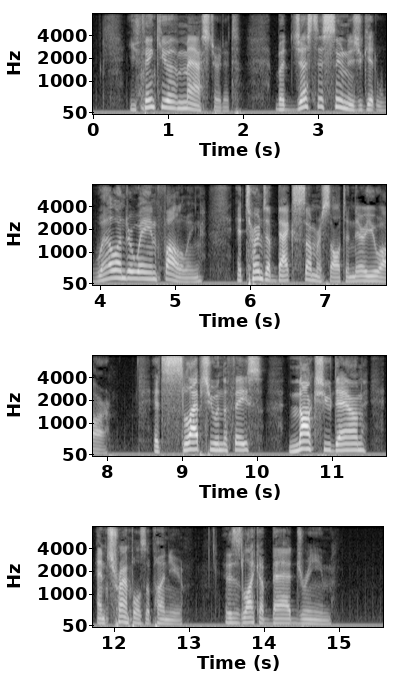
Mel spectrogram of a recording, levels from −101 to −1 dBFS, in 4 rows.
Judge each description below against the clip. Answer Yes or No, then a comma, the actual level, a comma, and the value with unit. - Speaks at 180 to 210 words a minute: No, average, 170 wpm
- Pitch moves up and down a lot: Yes, wide, 7.2 semitones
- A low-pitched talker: No, medium, 150 Hz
